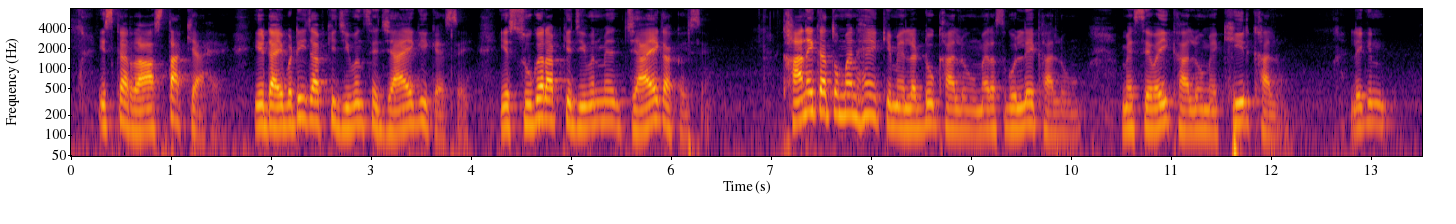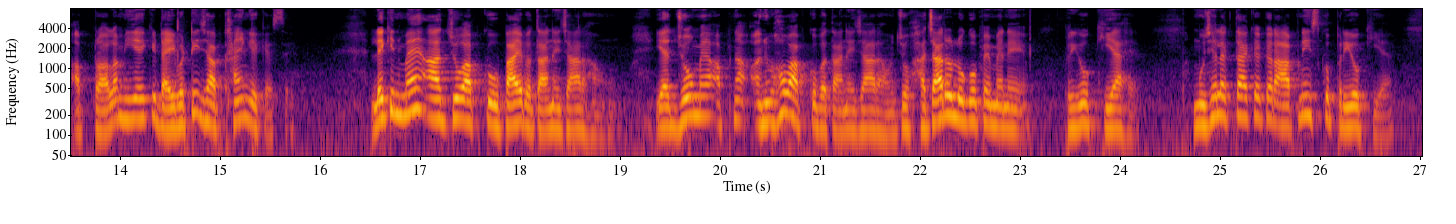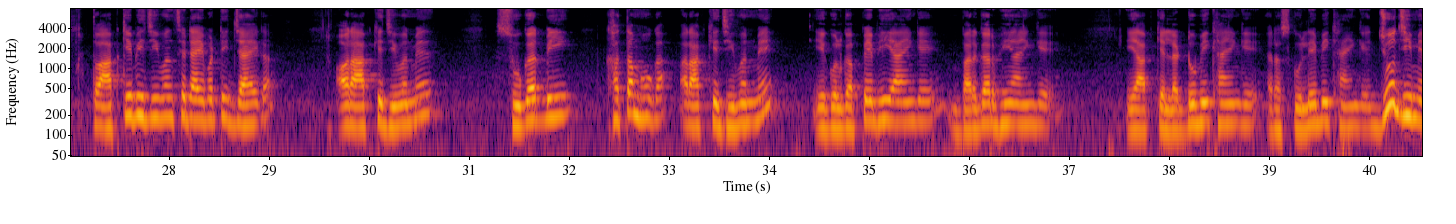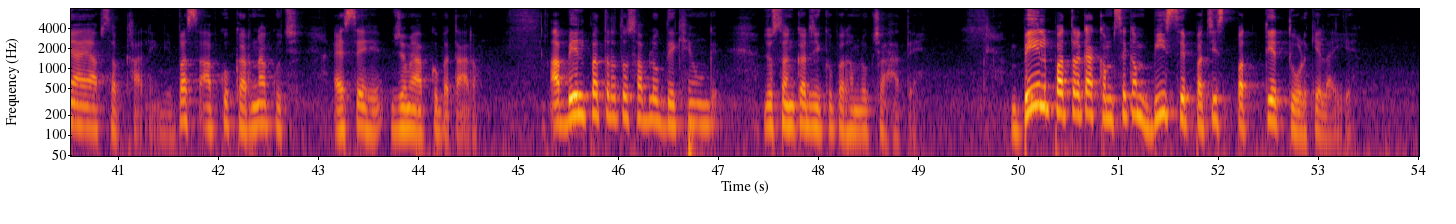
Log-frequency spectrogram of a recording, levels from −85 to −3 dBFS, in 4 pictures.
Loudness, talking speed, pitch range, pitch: -24 LUFS, 190 wpm, 125-170 Hz, 145 Hz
